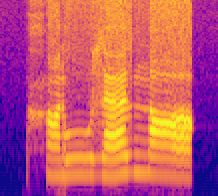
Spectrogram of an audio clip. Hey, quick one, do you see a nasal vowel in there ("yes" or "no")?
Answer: yes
